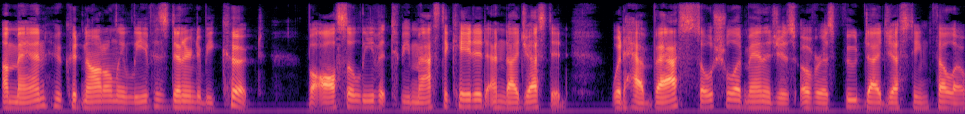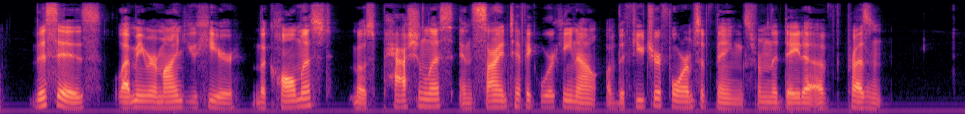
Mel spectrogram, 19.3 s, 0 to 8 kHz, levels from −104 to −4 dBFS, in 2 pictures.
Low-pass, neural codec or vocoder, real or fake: 7.2 kHz; none; real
